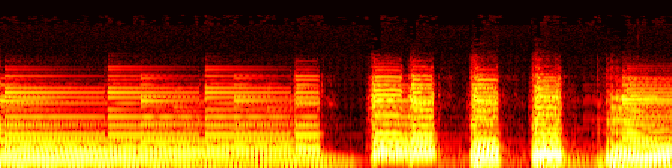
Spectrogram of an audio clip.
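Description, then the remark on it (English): A clean electric guitar played straight through a Twin Reverb amp rings out a sustained chord for about two seconds, then plays a series of short, punchy chord stabs in a steady rhythm, fairly loud, with no talking. “So for the audience, we're plugged into the Twin Reverb. Yes. So maybe yes. Give them a clean, like, you know, just straight amp sound.”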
